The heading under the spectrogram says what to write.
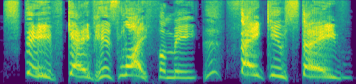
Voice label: Kill Cry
